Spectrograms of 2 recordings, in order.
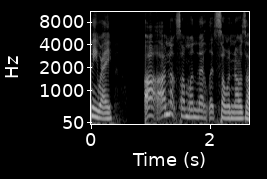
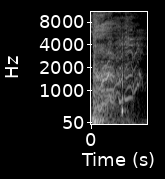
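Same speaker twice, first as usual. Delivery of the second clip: a burst of high, embarrassed laughter. Real, not acted. Embarrassed laugh after quote.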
